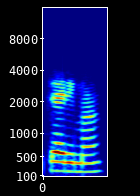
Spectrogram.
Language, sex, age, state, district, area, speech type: Tamil, female, 30-45, Tamil Nadu, Dharmapuri, rural, conversation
